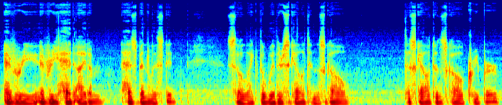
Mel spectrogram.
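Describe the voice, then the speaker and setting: Soft-spoken deep-voiced man, half whispered. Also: measured pace, lo-fi sound. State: slightly strained voice. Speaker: video host. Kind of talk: soft-spoken ASMR-style commentary.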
